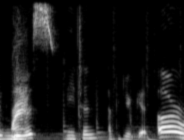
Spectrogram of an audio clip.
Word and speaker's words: Louis Vuitton: So again, because the S is at the end of the word here, so there's no pronunciation of the S, it's Louis, not Louis, and Vuitton. So for the Vuitton, when you see a U and an I, it's pronounced I, Vuitton. And whenever you see an N in French, it becomes really nasally like back of the throat. Vuitton, Vuitton, Louis Vuitton.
